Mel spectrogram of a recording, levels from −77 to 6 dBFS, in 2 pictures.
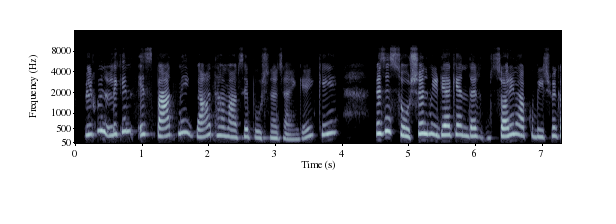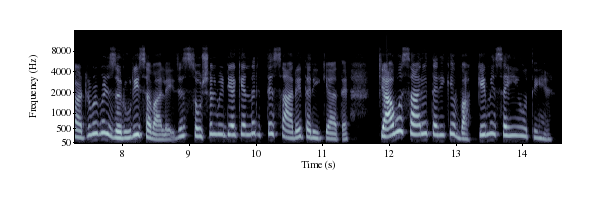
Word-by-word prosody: बिल्कुल, 355 +8 +2
लेकिन 405 +7 -1 0.2
इस 320 0 -5
बात 260 +4 +4
में 365 - +1
एक 365 - -2
बात 280 +6 -2
हम 270 -3 -1
आपसे 225 +1 -2
पूछना 200 -1 -4
चाहेंगे 180 - -7
कि 310 +1 -2 0.8
जैसे 380 +5 +5
सोशल 335 - +3
मीडिया 300 -2 +4
के - - +3
अंदर 260 -6 0 0.2
सॉरी 265 +4 +4
मैं 315 - 0
आपको 275 -2 -2
बीच 230 -2 -4
में 270 - -1
काट 225 -3 0
रही 300 - -1
हूँ, 350 - +3
बट 365 - +2
बट 335 - +4
ज़रूरी 210 +7 +3
सवाल 170 - 0
है - - -6
ये। - - -12
जैसे 255 +7 -4
सोशल 300 +4 -1
मीडिया 310 -1 0
के 310 +2 -2
अंदर 315 +1 -3
इतने 320 +3 -4
सारे 225 -8 -1
तरीके 195 -2 -3
आते 160 -1 -6
हैं। 165 - -9 0.4
क्या 265 -1 +8
वो 410 +6 +4
सारे 320 +1 +4
तरीके 305 +2 -1 0.2
वाक़ई 170 - -2
में 335 +1 -1
सही 285 -3 -1
होते 250 -6 -6
हैं? 165 -5 -9
275 Hz, 205 wpm, -22 LUFS, 215-315 Hz, 0.8 s, क्या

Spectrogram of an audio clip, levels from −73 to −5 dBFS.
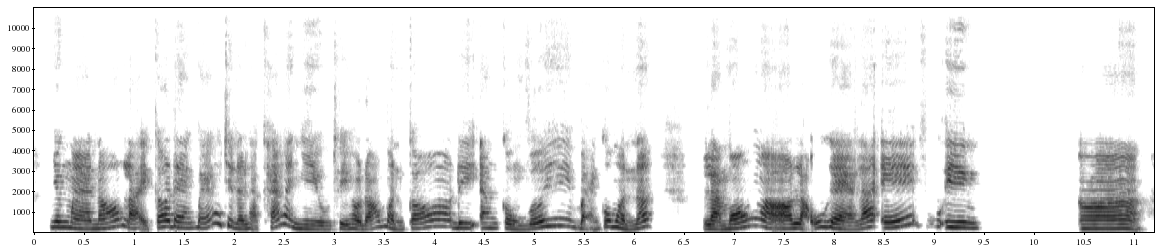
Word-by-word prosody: nhưng 275 -1 0
mà 215 -5 0
nó 235 +10 0
lại - - 0
có 285 +3 +3
đang 260 -4 -2
bán - - -3
ở 470 - -2
trên 340 - -4
Đà 205 - +1
Lạt 205 - -4
khá - - -3
là 425 - -2
nhiều. 195 -7 -3
Thì 215 -2 -1
hồi 200 -3 +1
đó 195 +7 -1
mình 210 - -4
có 300 +8 -1
đi 245 0 -2
ăn 245 -1 -4
cùng 195 -5 -3
với 320 +9 -1
bạn 185 - -4
của 300 - 0
mình 215 -10 0
á, 300 +7 +1 0.5
là 200 -2 +4
món, 240 - +2
ờ, 310 -9 +5
lẩu 230 +4 +1
gà 215 -10 +3
lá 285 +10 +2
é 290 +7 +2 0.2
Phú - - -14
Yên. 270 -3 +3 1.0
À, 210 -1 +3
240 Hz, 200 wpm, -20 LUFS, 210-285 Hz, 1.0 s, ờ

